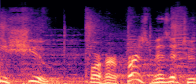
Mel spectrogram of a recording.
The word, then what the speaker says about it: Shiu: I should have asked her how to pronounce her name before we started. Is it Shiu? No, it's Shiu.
